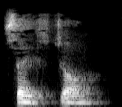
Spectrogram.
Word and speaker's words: St. John: Notice we pronounce St. John St. John. Okay, that's how you pronounce it, I'm afraid. Yeah, sorry. It's just one of those silly English names.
